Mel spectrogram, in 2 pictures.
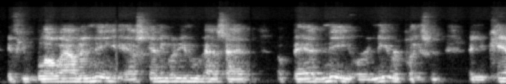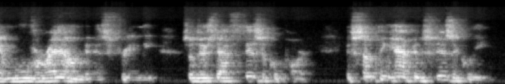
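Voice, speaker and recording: A man's voice: medium pitch, a little fast, pushed and bright, reverberant, recorded from a distance, rough recording. A man in his fifties, a podcast guest and coach, talking reflectively in a casual interview and leaning on "you know". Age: 50s. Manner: reflective, leans on "you know", acts out quoted people. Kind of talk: casual interview talk with personal stories.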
